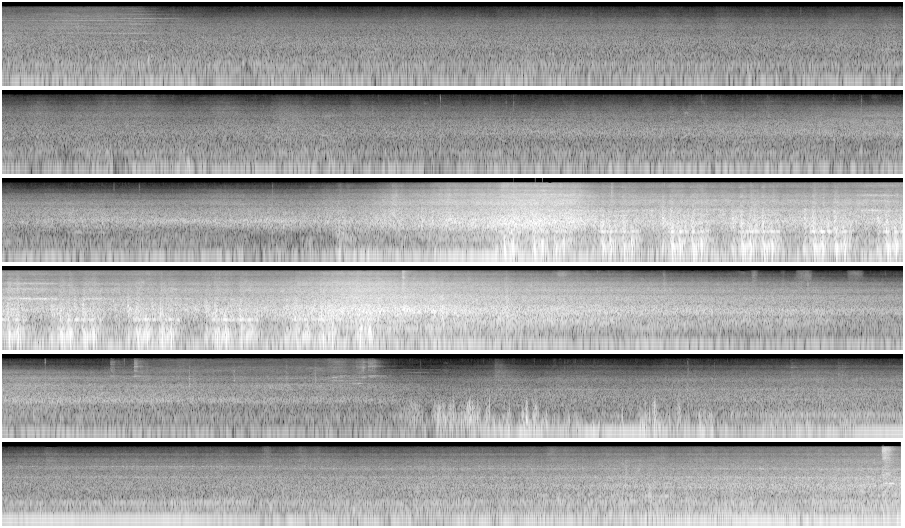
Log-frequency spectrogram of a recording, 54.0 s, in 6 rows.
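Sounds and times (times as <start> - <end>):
second train approaching: 0.0 - 54.0
steady train whine: 0.0 - 54.0
train wheels clattering on rail: 21.1 - 40.2, 46.4 - 54.0.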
